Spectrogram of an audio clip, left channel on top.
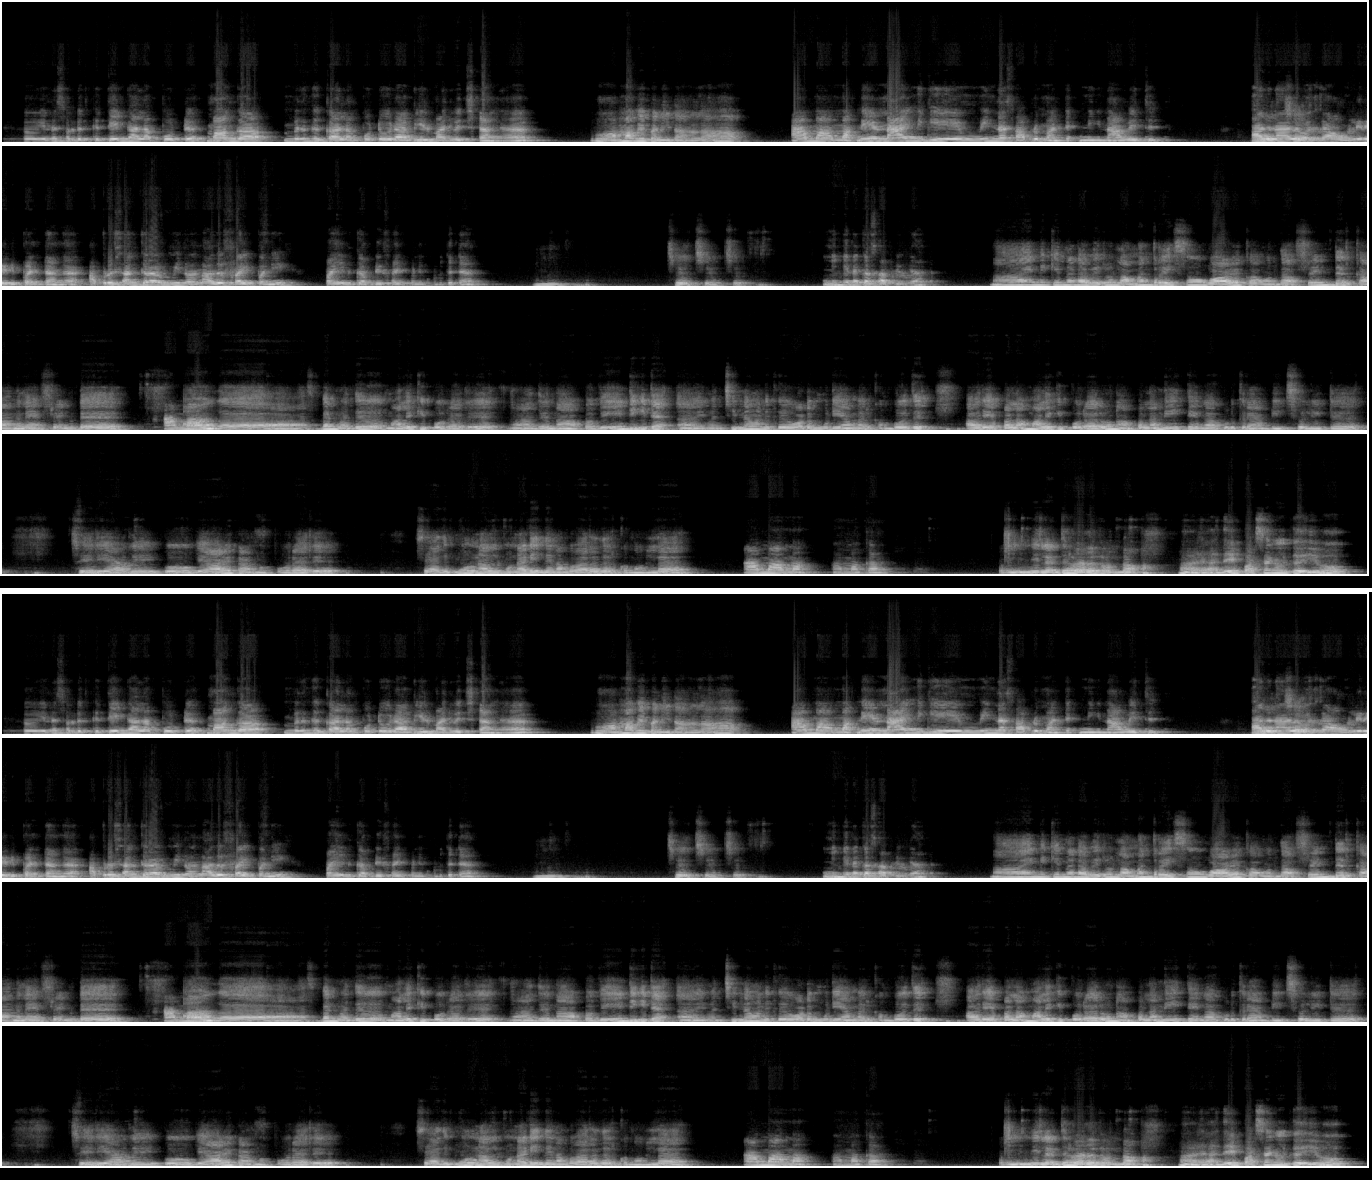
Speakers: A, on the right (about 20°); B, on the left (about 30°).
A: என்ன சொல்றதுக்கு தேங்காய் எல்லாம் போட்டு மாங்காய் முருங்கைக்காய் எல்லாம் போட்டு ஒரு அவியல் மாதிரி வச்சுட்டாங்க
B: ஓ அம்மாவே பண்ணிட்டாங்களா
A: ஆமா ஆமா ந நான் இன்னைக்கு மீன் நான் சாப்பிட மாட்டேன் இன்னைக்கு நான் வெஜ் அதனால
B: ஓ சேரி
A: வந்து அவங்களே ரெடி பண்ணிட்டாங்க அப்புறம் சங்கரா மீன் வந்து அது ஃப்ரை பண்ணி பையனுக்கு அப்டியே ஃப்ரை பண்ணி குடுத்துட்டே
B: உம் சரி சரி சரி
A: நீங்க என்னக்கா சாப்பிட்டீங்க
B: நான் இன்னைக்கு என்னடா வெறும் லெமன் ரைஸம் வாழை அக்கா வந்தா ஃப்ரெண்டு இருக்காங்களே ஃப்ரெண்டு
A: ஆமா
B: அவங்க ஹஸ்பண்ட் வந்து மலைக்கு போறாரு அது நான் அப்ப வேண்டிக்கிட்டேன்ஹ் இவன் சின்னவனுக்கு உடம்பு முடியாம இருக்கும் போது அவர் எப்பல்லாம் மலைக்கு போறாரும் நான் அப்பெல்லாம் நெய் தேங்கா குடுக்குறேன் அப்படின்னு சொல்லிட்டு சரி
A: சேரிக்கா
B: அவரு இப்போ வியாழக்கிழமை போறாரு சரி அது மூணு
A: ஓகே
B: நாள் முன்னாடி வந்து நம்ம வர நழதான் இருக்கணும்ல்ல
A: ஆமா ஆமா ஆமாக்கா
B: இனில இருந்து வறது ஒன தான் அஹ அதே பசங்களுக்கு ஐயோ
